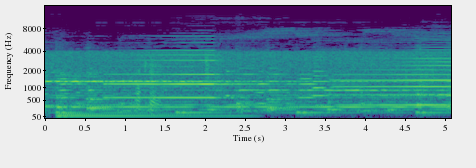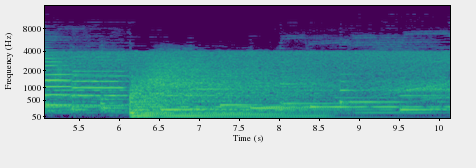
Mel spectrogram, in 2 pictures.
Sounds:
music

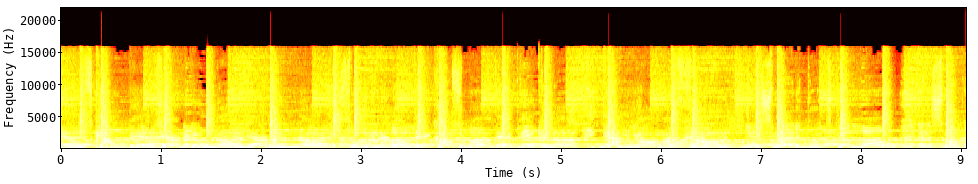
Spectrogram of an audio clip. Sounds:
pop music, ska, blues, music, soundtrack music

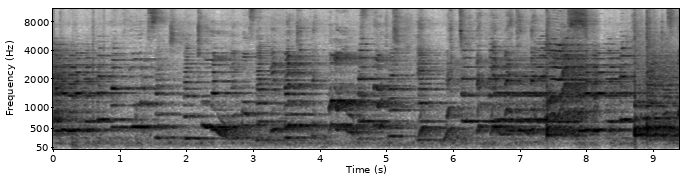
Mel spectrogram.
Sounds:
music

